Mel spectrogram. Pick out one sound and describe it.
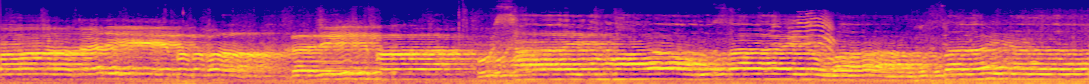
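A man's voice chants a lament loudly through loudspeakers, echoing along the street.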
